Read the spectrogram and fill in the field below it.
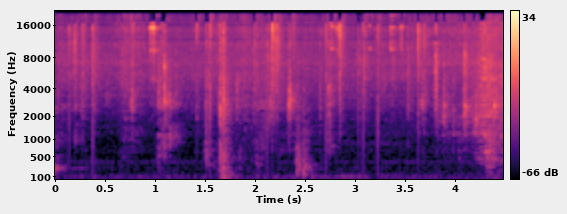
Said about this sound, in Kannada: ಸೀದು ಹೋಗಬಾರ್ದು ಆ ರೀತಿ ಫ್ರೈ ಮಾಡ್ಕೊಳ್ಳಿ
